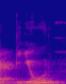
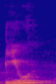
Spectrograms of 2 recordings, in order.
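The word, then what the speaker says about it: tour: हम करते हैं लेकिन क्या बन गया टूर है ना ट्यूर तो हम इसको ट्यूर नहीं पढ़ेंगे यह गलत है इसको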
